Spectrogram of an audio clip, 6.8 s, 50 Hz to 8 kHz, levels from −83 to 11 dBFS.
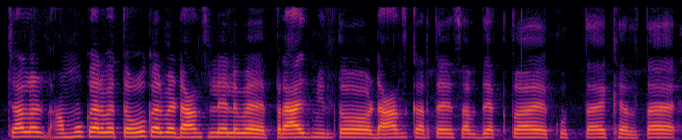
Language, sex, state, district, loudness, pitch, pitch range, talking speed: Hindi, female, Bihar, Jamui, -16 LUFS, 220 Hz, 215-240 Hz, 140 wpm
